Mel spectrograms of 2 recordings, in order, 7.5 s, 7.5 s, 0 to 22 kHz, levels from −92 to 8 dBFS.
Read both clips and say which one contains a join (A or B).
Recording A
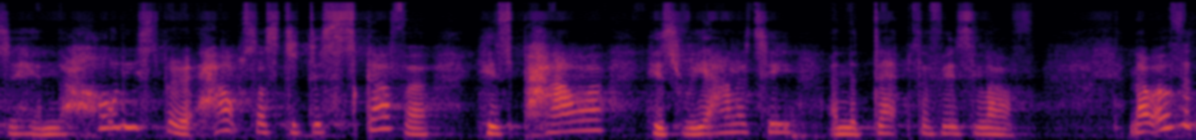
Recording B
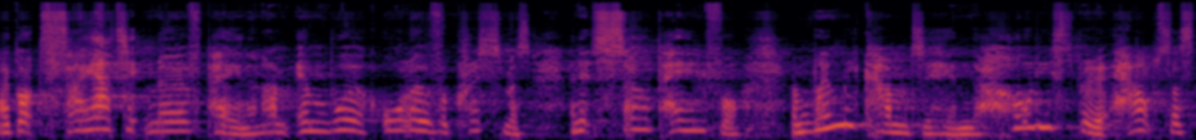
B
